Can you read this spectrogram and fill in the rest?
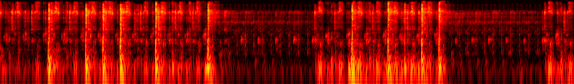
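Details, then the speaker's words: Economy hit-and-miss engine, new shop-made piston and rings: sharp exhaust pops in quick bunches with about one-second quiet gaps, uneven firing; owner suspects timing too far advanced, running but not right yet, needs much tweaking. "I'm gonna let it run I'm Gonna Keep tweaking on it this is the best I've ever seen this thing Run is it right not by a damn sight but is it running yes"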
